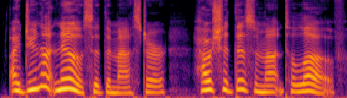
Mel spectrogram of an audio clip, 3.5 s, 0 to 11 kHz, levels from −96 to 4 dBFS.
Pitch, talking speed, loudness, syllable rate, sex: 245 Hz, 225 wpm, -16 LUFS, 5.1 syllables/s, female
